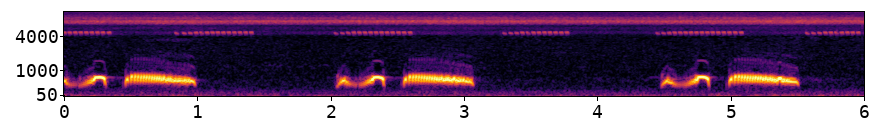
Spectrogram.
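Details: Three evenly spaced phrases from a spotted dove used to lure wild birds down: each a short warbling lead-in note leading into a sustained, flat, throaty coo about half a second long, over a faint intermittent high whine.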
